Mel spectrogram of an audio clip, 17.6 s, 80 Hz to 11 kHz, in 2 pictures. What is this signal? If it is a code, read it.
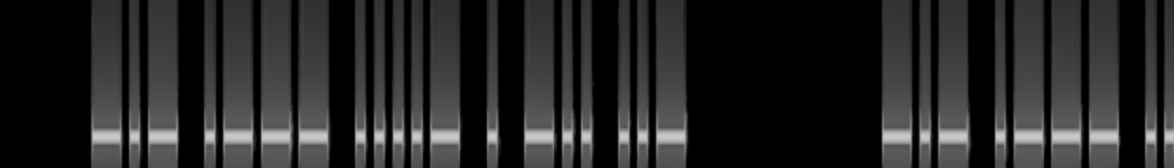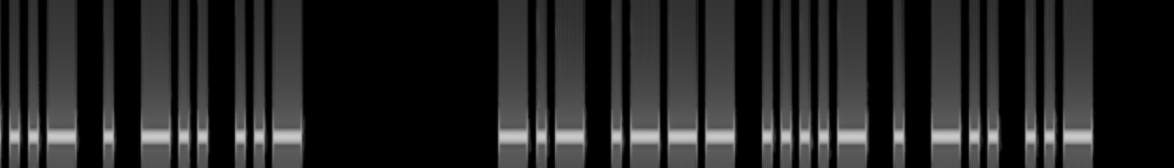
Morse code, heard as a keyed tone, about 17 wpm, 700 Hz. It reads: KJ4EDU KJ4EDU KJ4EDU
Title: USA Call Signs - 6 Characters - Repeated 3x - 17wpm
